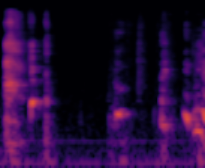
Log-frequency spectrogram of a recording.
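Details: Sharp cough burst with abrupt voiced catches: a cough, hiccup and burp happening at the same time.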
